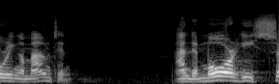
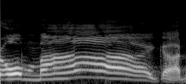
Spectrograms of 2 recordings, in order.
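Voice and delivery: slow, stretched "Oh my God"; drawn-out exclamation; 6 semitones higher, much slower than usual. Retold or imitated. People in a predicament exclaiming, slow and stretched. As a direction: draw it out in dismay. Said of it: "What do they say?".

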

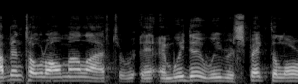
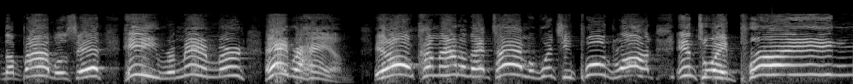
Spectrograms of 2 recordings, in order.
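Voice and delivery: preaching; 12 semitones higher, 13 dB louder than usual. Acted. Preaching at full force.

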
